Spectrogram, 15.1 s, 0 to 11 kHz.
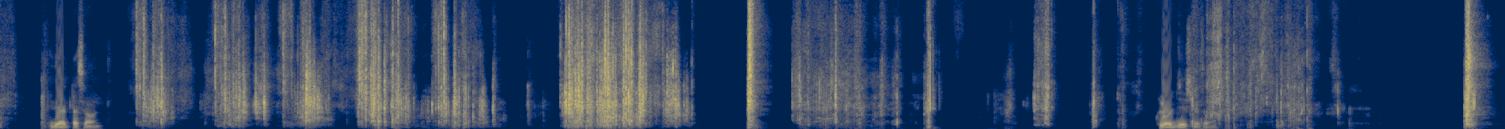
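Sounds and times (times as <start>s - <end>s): book cover rustling and flapping: 1.4s - 7.0s, 7.9s - 9.4s, 10.0s - 11.4s, 12.0s - 13.6s.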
